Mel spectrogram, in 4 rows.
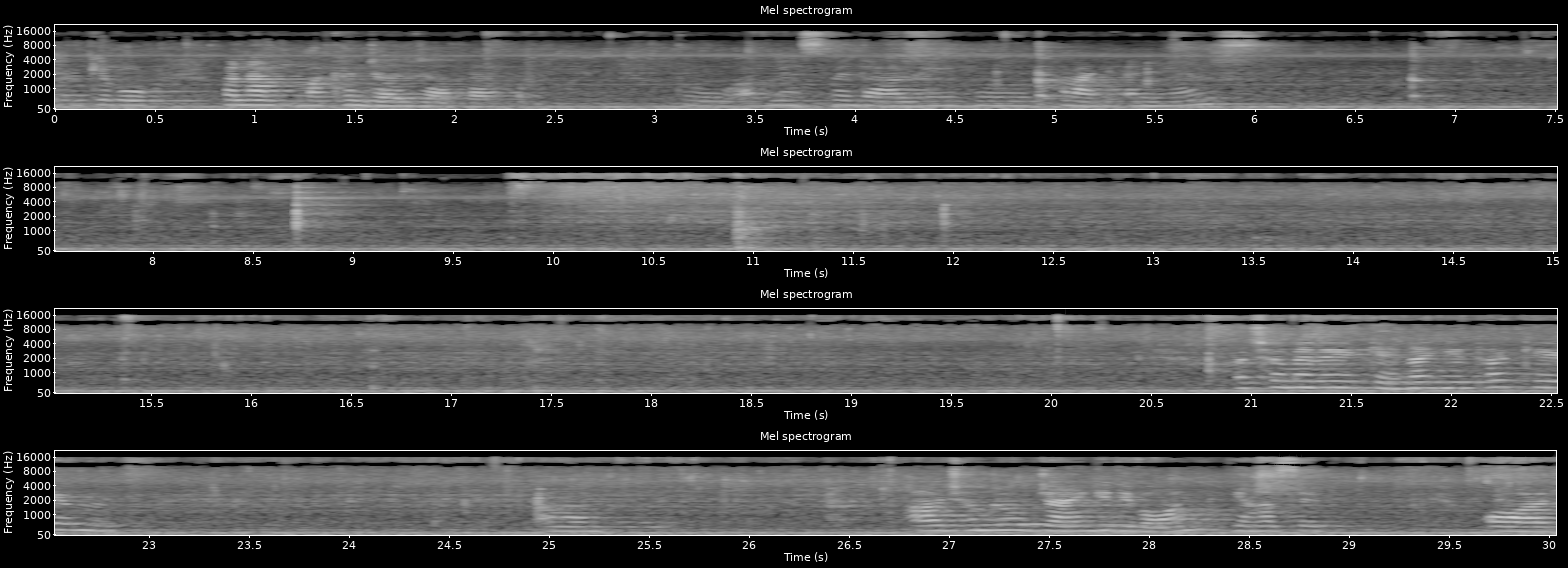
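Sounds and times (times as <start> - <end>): onions sizzling in a saucepan: 6.9 - 30.0.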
